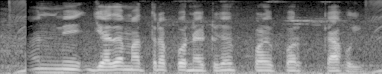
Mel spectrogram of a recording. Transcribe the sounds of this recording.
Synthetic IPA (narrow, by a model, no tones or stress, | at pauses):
anmẽd͡ʒjaːd̪amaːt̪ɾapɔɾnaɪʈɾod͡ʒənpəɽepəɾkaɦoːj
